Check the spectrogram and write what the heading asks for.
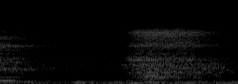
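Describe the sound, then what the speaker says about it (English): A single slow yoga breath, a quiet inhale followed by a fuller, airy exhale, close and soft with no talking. "Take a few breaths here."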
